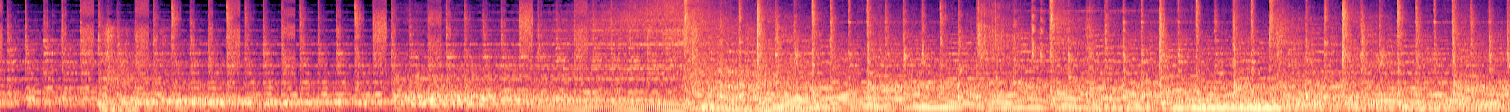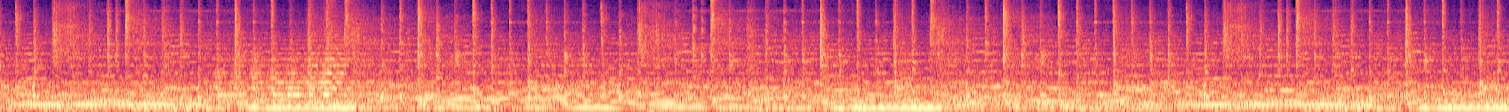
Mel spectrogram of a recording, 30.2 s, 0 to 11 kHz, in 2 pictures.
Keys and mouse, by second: 0.2 g, 0.4 Tab, 0.5 middle click, 1.1 Tab, 1.6 KP_Divide, 1.7 Tab, 2.3-6.4 typing, 5.7 Tab, 9.0 z, 10.2 ctrl+Tab, 11.3 z, 11.5 KP_Divide, 11.7 z, 14.0 ctrl+x, 14.7 ctrl+Tab, 15.6 z, 15.7 KP_7, 17.0 z, 17.5 e, 18.0 ctrl+Tab, 18.6 s, 19.1 z, 19.4 KP_7, 19.5 s, 20.5-21.0 drag, 20.7 KP_7, 21.0 s, 22.1-24.3 typing, 23.3 ctrl+Tab, 25.9 z, 26.3-27.5 middle drag, 28.6 x, 29.1 Tab, 29.9-30.1 middle drag, 30.0 Tab.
